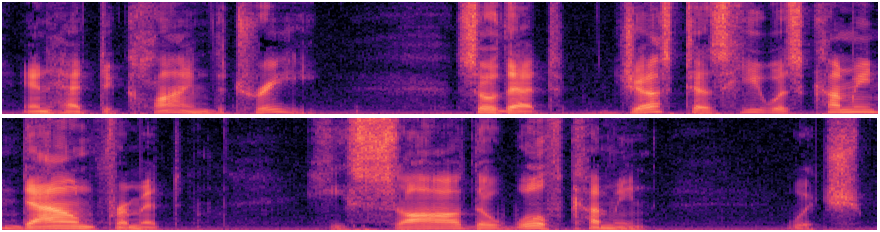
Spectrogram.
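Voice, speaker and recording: A man narrating a children's fairy tale as a storyteller, in a measured and expressive way. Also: lowish voice, dry recording.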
